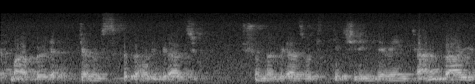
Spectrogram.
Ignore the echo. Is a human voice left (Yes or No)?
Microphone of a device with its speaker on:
No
